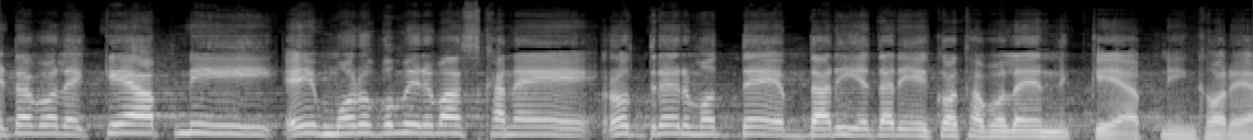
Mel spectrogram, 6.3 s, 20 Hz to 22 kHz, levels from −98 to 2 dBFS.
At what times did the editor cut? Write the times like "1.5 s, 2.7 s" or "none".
1.3 s, 3.0 s, 5.4 s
